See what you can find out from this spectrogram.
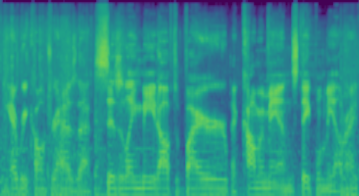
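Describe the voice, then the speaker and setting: Background noise is noticeable and room echo audible as a man speaks at a fairly low pitch with monotone, flat intonation. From Iran. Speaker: head chef. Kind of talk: documentary interview.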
